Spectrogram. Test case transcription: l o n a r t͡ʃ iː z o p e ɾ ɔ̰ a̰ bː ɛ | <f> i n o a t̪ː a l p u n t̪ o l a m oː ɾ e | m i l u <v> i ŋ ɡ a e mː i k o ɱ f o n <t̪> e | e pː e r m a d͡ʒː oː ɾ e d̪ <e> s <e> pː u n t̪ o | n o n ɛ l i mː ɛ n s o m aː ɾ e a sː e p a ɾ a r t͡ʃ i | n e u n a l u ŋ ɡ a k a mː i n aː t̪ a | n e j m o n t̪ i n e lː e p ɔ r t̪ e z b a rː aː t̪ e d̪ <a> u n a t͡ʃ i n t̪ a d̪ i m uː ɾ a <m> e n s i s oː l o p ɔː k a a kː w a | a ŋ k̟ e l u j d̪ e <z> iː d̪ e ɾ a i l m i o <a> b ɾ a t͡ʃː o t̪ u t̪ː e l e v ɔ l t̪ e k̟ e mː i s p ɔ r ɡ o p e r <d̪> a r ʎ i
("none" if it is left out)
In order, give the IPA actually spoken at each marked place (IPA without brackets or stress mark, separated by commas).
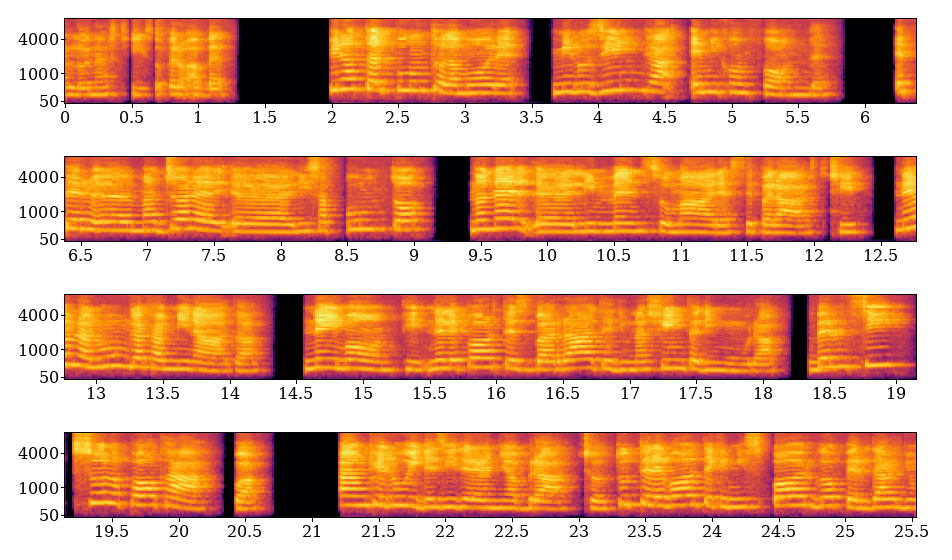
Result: f, z, d̪, i, a, i, b, z, a, d̪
